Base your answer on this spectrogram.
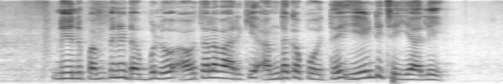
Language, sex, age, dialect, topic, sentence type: Telugu, male, 25-30, Utterandhra, banking, question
